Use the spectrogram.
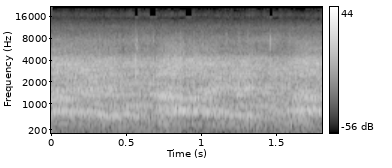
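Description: Steady broadband crowd murmur fills a rugby league ground for Leeds v Oldham, a continuous wash of many voices with no distinct shouts or surges, even and fairly loud throughout.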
